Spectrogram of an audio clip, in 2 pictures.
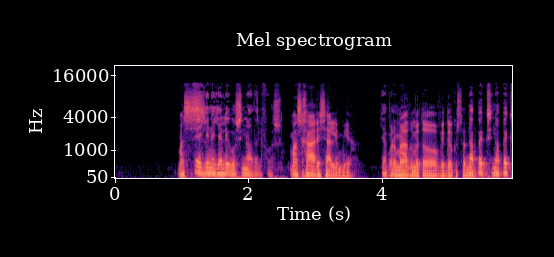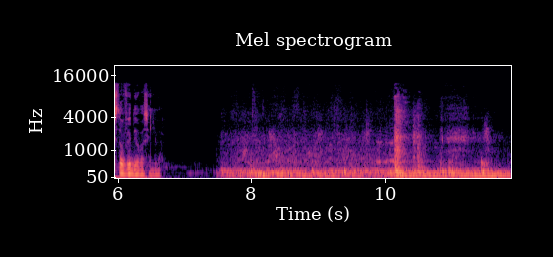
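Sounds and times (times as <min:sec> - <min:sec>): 
speech: 0:00.9 - 0:06.8
door opening: 0:07.5 - 0:11.6.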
